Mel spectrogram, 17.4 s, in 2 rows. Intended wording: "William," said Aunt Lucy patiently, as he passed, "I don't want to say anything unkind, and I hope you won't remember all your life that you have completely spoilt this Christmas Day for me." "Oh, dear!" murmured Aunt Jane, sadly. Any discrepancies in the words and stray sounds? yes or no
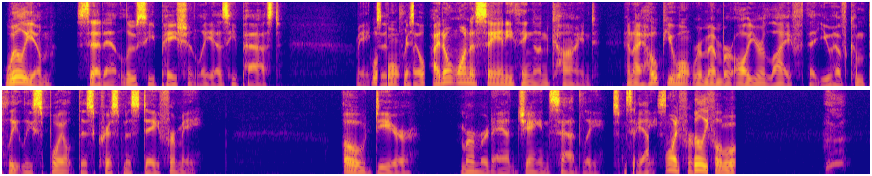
yes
